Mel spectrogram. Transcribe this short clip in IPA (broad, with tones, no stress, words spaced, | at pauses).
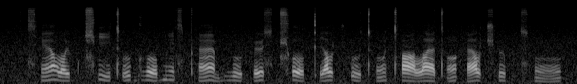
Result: t͡sʰẽ˩˧˩lˠy˧˩˧p t͡ɕʰi˧˩˧tʼu˩˧˩ɡʱo˧˩˧ bĩ˧˩spʰæ̃˩˧˩bʱu˧˩˧ hø˩˧˩st͡ɕʰo˧˩˧ kʼi˩˧˩lˠt͡ʃʼu˧˩˧tʰũ˩˧˩ tʰɑ˧˩lˠæ˧˩ tʼõ˩˧˩hæ˩˧˩lˠt͡ʃʰɯ˧˩p t͡sʰũ˧˩˧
